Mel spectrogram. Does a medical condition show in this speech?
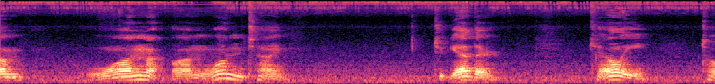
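Yes: cerebral palsy.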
